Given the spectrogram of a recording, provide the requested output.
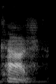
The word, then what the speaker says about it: cache: which makes more sense even though i know the word is pronounced cash you've got cash money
